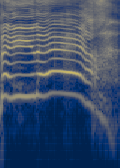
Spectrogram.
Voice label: Phrase Male; Vengeance Samples

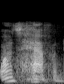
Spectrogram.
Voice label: LoFi Phrases, LoFi Vocals; Vengeance Samples

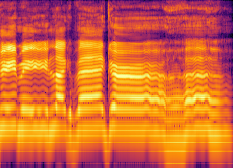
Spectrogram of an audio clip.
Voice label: Phrase Female; Vengeance Samples; Phrases

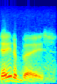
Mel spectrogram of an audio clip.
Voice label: LoFi Words, LoFi Vocals

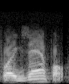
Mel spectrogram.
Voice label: LoFi Phrases, LoFi Vocals; Vengeance Samples

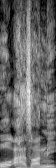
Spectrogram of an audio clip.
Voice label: Phrase Male Rap; Vengeance Samples

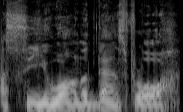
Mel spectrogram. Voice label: Phrase Pitched; Vengeance Samples

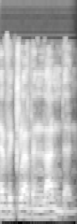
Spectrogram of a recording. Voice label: LoFi Phrases, LoFi Vocals; Vengeance Samples

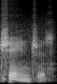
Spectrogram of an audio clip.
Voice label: LoFi Words, LoFi Vocals

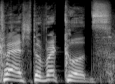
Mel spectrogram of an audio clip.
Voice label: Phrase Male Rap; Vengeance Samples

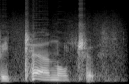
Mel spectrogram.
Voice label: LoFi Words, LoFi Vocals

